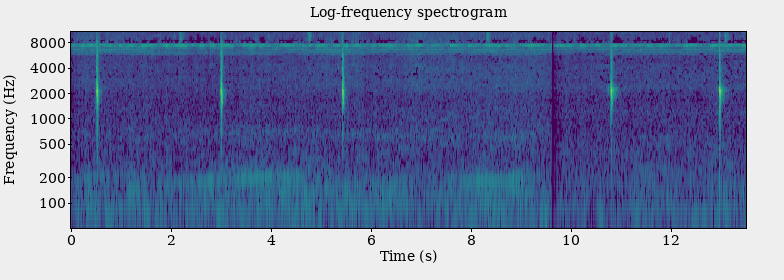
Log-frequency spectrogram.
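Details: Pithecopus nordestinus, the Brazilian monkey tree frog (perereca-macaco), a northeastern Brazilian tree frog filmed calling and in amplexus. Five short, sharp clicks sound about every two and a half seconds over a steady high insect-like whine and low rumble.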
